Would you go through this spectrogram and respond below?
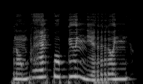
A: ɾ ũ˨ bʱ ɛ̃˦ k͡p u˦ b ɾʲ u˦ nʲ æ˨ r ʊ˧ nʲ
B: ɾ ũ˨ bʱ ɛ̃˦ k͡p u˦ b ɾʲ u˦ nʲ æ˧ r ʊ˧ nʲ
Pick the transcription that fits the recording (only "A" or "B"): A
